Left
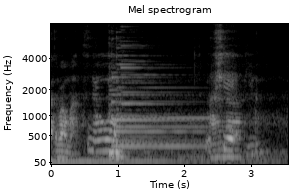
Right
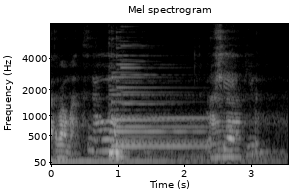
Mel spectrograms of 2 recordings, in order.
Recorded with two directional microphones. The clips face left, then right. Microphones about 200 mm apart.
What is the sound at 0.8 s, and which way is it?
Guitar, 25° right (ahead or behind).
